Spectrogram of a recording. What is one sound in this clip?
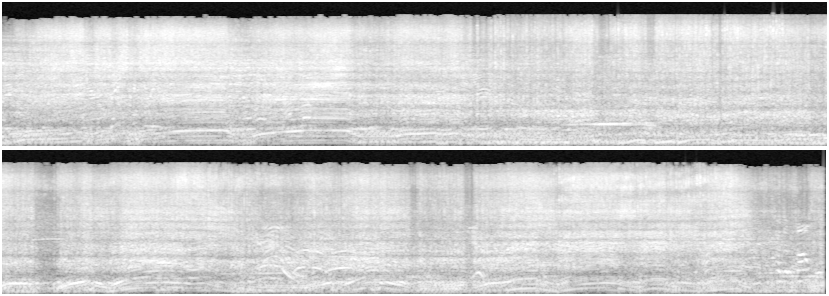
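A big truck engine roars and revs hard, rising and falling.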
